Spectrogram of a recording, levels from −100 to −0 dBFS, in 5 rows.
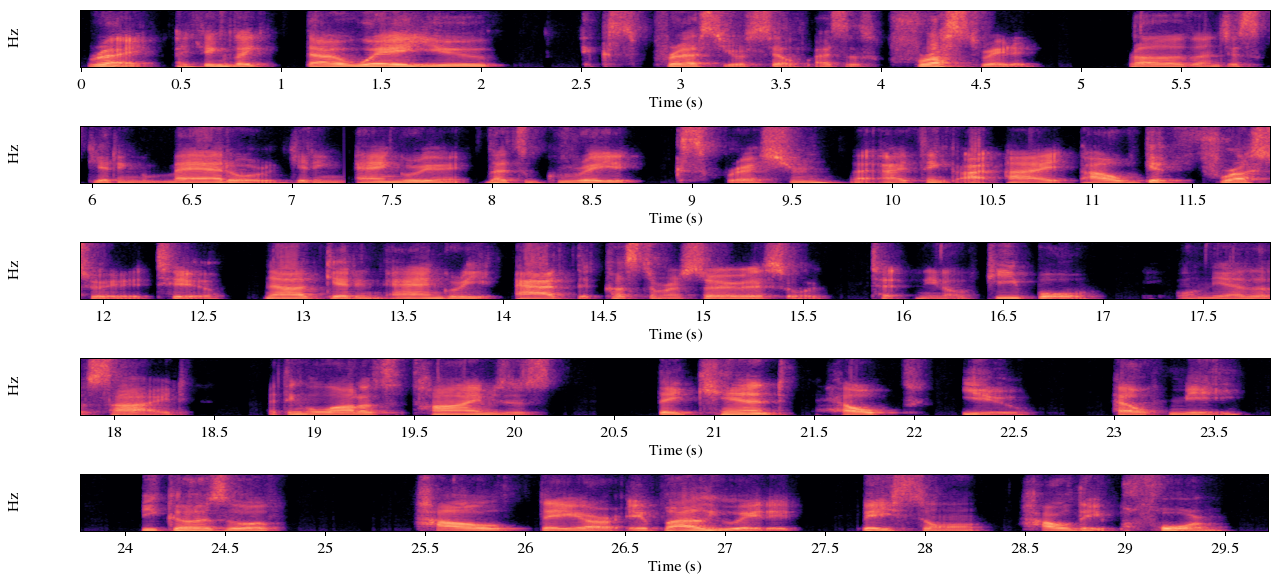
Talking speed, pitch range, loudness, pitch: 145 wpm, 110-130 Hz, -25 LUFS, 120 Hz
